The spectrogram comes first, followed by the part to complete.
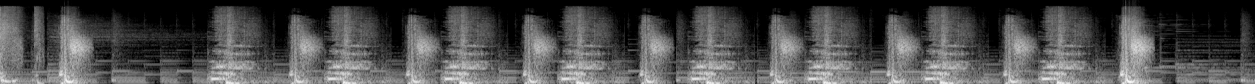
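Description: Cartoon fight sound effects: sharp whacks with a short pitched ring, landing in quick pairs about once a second, for blows in an animated animal fight.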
